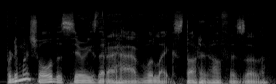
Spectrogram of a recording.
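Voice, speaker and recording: A man's voice: extremely low pitch, expressive, fast, warm tone, breathy edge. A man hosting a casual live stream chat, talking in an easygoing, conversational way. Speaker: host, streamer and voice actor. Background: faint background music.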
